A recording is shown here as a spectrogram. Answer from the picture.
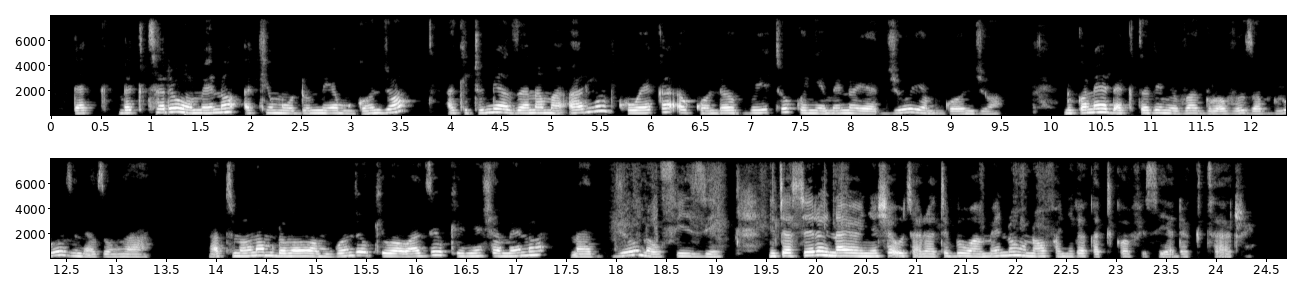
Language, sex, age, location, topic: Swahili, female, 18-24, Nairobi, health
